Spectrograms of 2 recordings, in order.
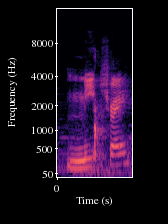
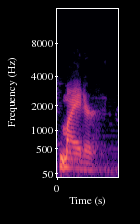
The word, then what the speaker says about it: miter: It would kind of make sense though, because I have the stolen meat tray. Is that how you pronounce it? Meat tray? Miter.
